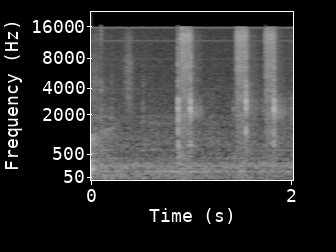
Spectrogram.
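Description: Plastic finger-pump spray bottle misting paint onto a sketchpad page: three short sprays in quick succession, starting about a second in.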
